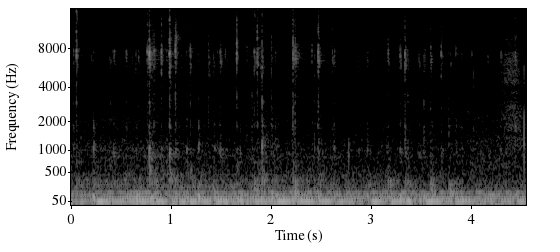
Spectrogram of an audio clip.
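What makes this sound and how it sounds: Both hands type on a white plastic low-profile wireless keyboard using long painted nails and fingertips. A steady stream of quick, light, bright key clicks rides over a constant low rumble, with the keystrokes running together rather than standing apart.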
